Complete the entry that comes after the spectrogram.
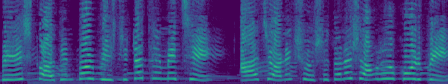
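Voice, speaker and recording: A woman's voice: very high voice, steady tone, normal speed, music in the background. A woman voicing female bird characters in a children's cartoon, exclaiming and complaining theatrically. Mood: bossy, brisk. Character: female cartoon birds, scolding crow wife and small bird neighbours.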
